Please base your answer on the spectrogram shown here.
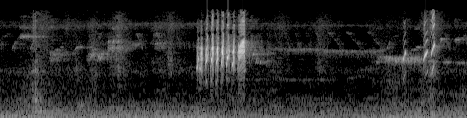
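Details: Sunda bush warbler responding to a noisy sound with a quick string of about eight high chirped notes in under a second, ending on an upslurred note, then a few scattered high whistles and chips over steady low hum.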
